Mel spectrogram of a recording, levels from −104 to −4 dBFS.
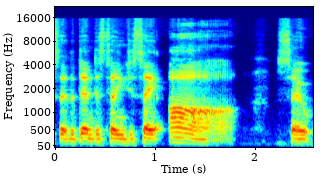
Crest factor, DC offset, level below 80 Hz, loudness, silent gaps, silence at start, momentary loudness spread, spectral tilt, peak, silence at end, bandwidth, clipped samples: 16 dB; under 0.1%; -76 dBFS; -24 LUFS; none; 0 s; 10 LU; -3 dB/octave; -8 dBFS; 0 s; 16 kHz; under 0.1%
